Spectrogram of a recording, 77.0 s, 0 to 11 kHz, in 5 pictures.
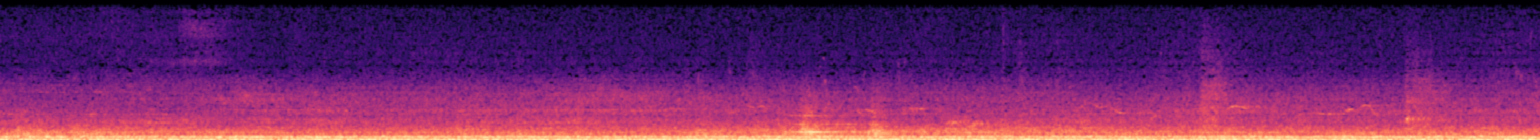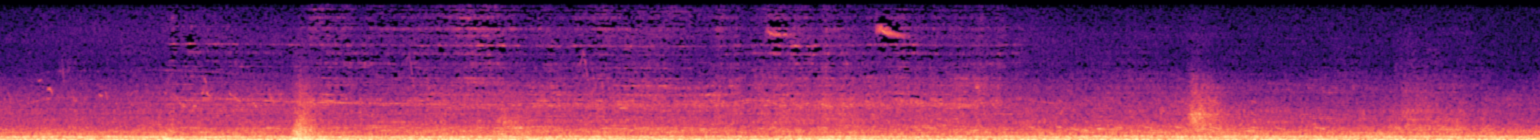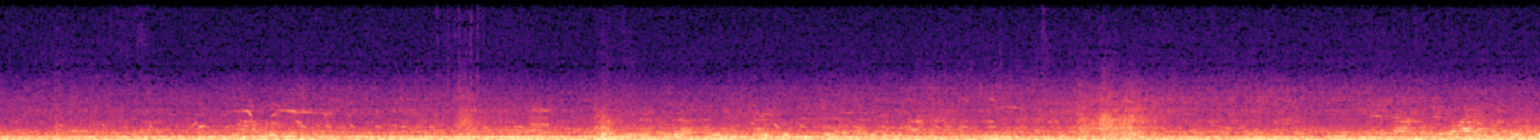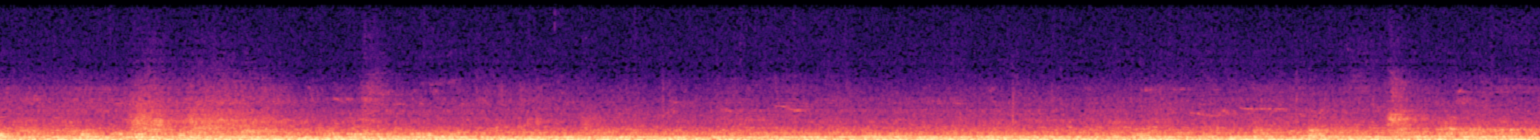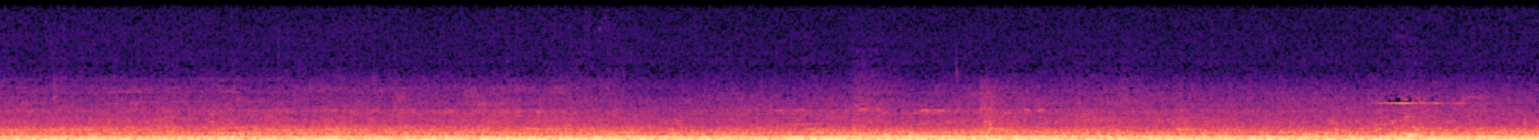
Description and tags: Ambience Lisboa Center Daytime 4824 02
Lisbon's ambience recorded from my balcony.
ambience, ambient, center, city, downtown, field-recording, harbor, horn, lisboa, lisbon, people, portugal, rio, river, ship, soundscape, Tejo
